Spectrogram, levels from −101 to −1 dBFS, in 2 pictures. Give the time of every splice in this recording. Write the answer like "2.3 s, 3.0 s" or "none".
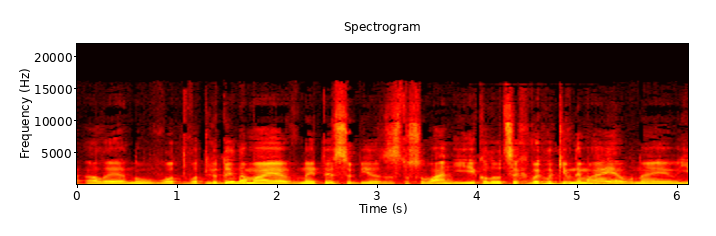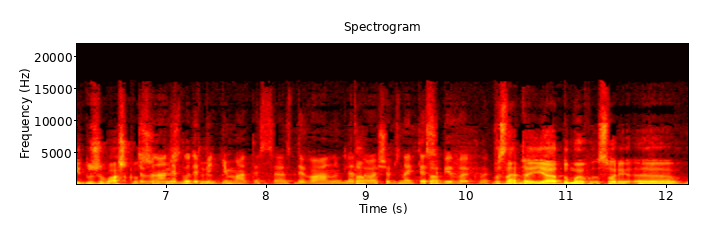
3.8 s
